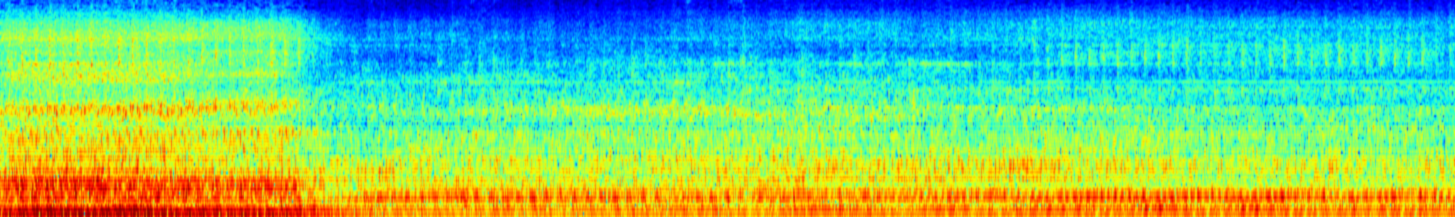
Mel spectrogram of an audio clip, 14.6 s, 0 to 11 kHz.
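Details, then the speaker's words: 2013 VW Passat TDI, CKRA diesel, 9,500 miles, at idle: faint, quick, very slight ticking. It is judged to be lifter tick, though this is not confirmed. "very slight tick. Car has 9,500 miles."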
